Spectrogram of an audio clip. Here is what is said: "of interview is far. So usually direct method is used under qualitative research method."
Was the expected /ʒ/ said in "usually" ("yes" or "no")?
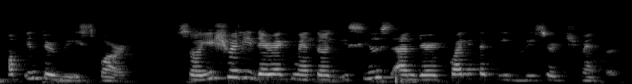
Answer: no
